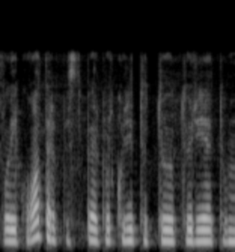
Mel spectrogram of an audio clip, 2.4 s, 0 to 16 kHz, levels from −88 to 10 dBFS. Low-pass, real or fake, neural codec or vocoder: 7.2 kHz; fake; codec, 16 kHz, 16 kbps, FunCodec, trained on LibriTTS, 50 frames a second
